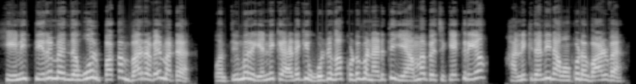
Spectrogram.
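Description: Someone voicing a fed-up young husband in a cartoon, kanyakumari tamil, quick bright voice. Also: male voice, high voice, no room sound. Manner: firm, fed-up. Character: exasperated young village husband. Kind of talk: cartoon voice acting.

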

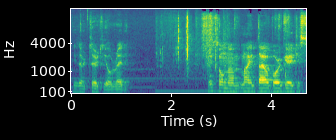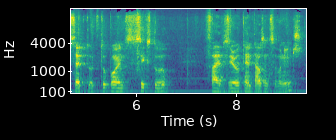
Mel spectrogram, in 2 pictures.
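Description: A man talking slowly through engine measurements in a workshop tutorial, pausing and filling gaps as he works out numbers. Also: lowish voice, little pitch movement, noisy background. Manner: methodical, talking through numbers with pauses and fillers. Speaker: home mechanic explaining engine measurements. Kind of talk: step-by-step tutorial narration.

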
